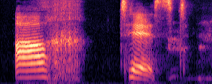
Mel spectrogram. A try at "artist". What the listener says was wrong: Much better. Try it again, but try to get it even further, because right now it's making that ch sound a little bit.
